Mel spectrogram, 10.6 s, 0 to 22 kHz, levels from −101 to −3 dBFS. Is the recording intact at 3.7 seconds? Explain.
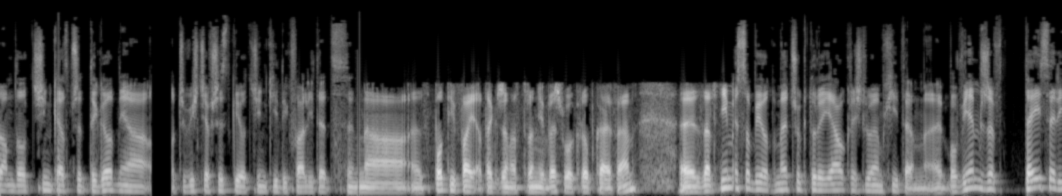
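No, at 3.7 seconds you're inside a stretch from about 3.58 to 7.35 seconds where the speech goes dull and boxy, with nothing above 3.8 kHz. That's most likely an input switched to a poorer device partway through, such as another mic or a headset's call profile. There's a brief 20 ms gap at the switch, the level shifts by a few dB, and a new, faint noise floor comes in underneath before the clearer sound returns.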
